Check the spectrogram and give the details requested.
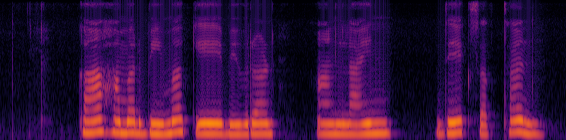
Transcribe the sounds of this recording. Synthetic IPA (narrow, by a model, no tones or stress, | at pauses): kaɦəməɾbimakebiwɾəɽ | anlaɪn | d̪ekʰsəkt̪ʰən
